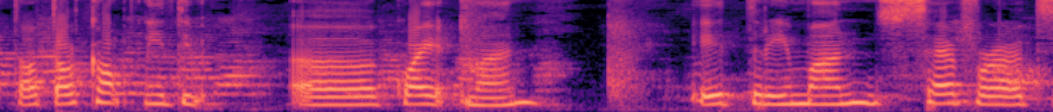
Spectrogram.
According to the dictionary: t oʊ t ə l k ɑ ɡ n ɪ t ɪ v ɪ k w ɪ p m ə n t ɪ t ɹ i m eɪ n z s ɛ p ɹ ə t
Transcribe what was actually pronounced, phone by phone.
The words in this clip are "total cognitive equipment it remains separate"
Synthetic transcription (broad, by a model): t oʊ t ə l k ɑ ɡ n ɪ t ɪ ɪ k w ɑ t m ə n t ɪ t ɹ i m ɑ n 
